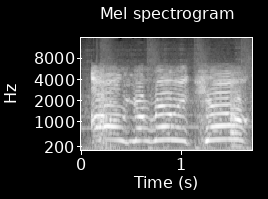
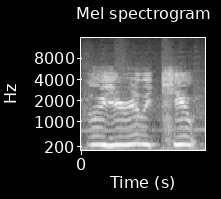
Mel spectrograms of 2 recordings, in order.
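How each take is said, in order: First: It is said loudly across a distance. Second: It is said quietly and intimately.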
